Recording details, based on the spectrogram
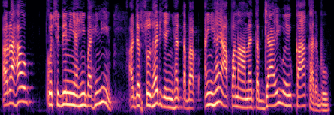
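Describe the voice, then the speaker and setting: An indignant village mother from a comedy cartoon, acted by a woman, with an Awadhi accent. Her voice is high and sharp, and she complains emphatically like a bossy elder sister. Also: expressive, moderate pace. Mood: scolding. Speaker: voice actor of a comedy cartoon channel. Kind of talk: dialect cartoon comedy acting.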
